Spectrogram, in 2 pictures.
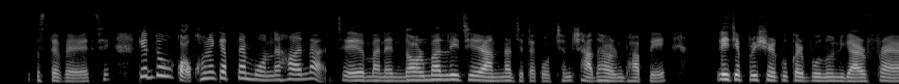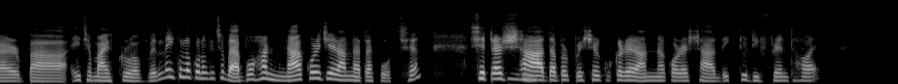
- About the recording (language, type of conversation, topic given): Bengali, podcast, বাড়িতে কম সময়ে দ্রুত ও সুস্বাদু খাবার কীভাবে বানান?
- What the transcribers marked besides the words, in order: static; tapping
